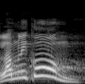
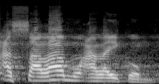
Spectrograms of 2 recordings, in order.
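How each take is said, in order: First: The greeting is clipped, dropping its opening syllables. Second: The greeting is said in full, every syllable. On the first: The greeting is given carelessly. The speaker calls it wrong. "orang salam asal-asalan" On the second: The greeting is given properly. The speaker calls it right. "mesti benar"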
